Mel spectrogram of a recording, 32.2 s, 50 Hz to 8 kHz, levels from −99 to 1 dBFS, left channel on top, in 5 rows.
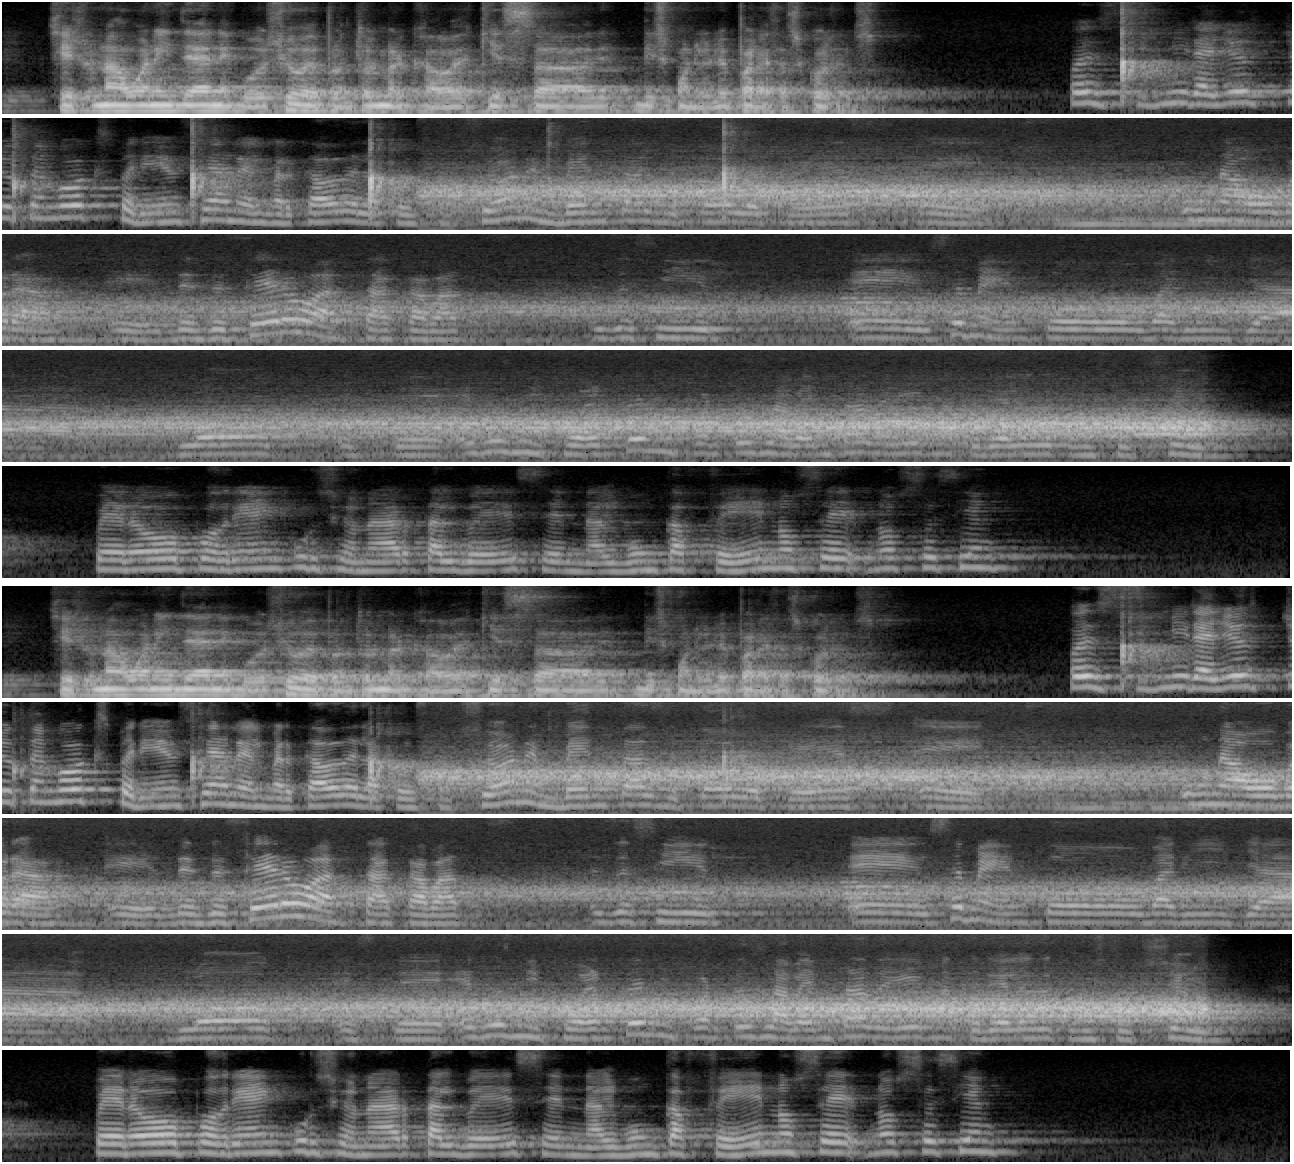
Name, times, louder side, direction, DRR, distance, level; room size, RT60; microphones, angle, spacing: voice 1, 0.3-4.3, left 2 dB, 45° left, 6 dB, 1.4 m, -27 dB
voice 2, 5.3-11.4 12.3-15.3 15.8-16.5 17.1-19.9 20.2-25.5 26.3-30.8, right 4 dB, 60° right, 13 dB, 0.8 m, -34 dB
sound 1, 5.6-5.8 6.5-6.7 7.4-7.6 8.3-8.5 9.2-9.3 10.1-10.3, left 5 dB, 75° left, 2.5 m, -30 dB
sound 2, 8.5-25.4, right 2 dB, 20° right, 1.3 m, -29 dB
17.5 x 9.0 x 9.3 m, 1.2 s
head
